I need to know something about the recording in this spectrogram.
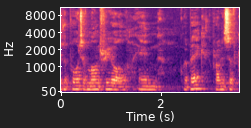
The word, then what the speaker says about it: Quebec: port of Montreal in Quebec province of Quebec in Canada French Canadians say Quebec not Quebec um yes so anyway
